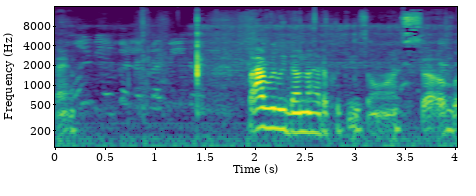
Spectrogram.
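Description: Packaging paper crinkles in a young woman's hands.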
